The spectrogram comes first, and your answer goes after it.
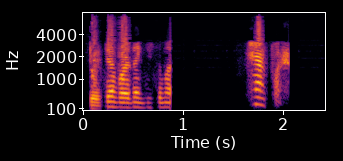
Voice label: Sheriff, scanner audio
